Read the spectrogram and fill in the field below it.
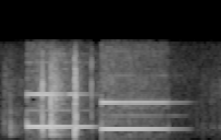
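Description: An airplane seatbelt sign chime: two clear electronic tones, a higher bright ding followed by a lower sustained tone that rings out and fades, heard alone.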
